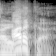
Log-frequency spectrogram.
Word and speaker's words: Utica: Well, not really anywhere near Udica, but um we drink our pronounced Utica, actually.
